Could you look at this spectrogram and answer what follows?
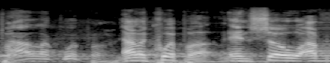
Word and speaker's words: Aliquippa: Now you pronounce the name is Aliquippa. Is it? How do you pronounce that? Is your hometown? You said Aliquippa. Aliquippa.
